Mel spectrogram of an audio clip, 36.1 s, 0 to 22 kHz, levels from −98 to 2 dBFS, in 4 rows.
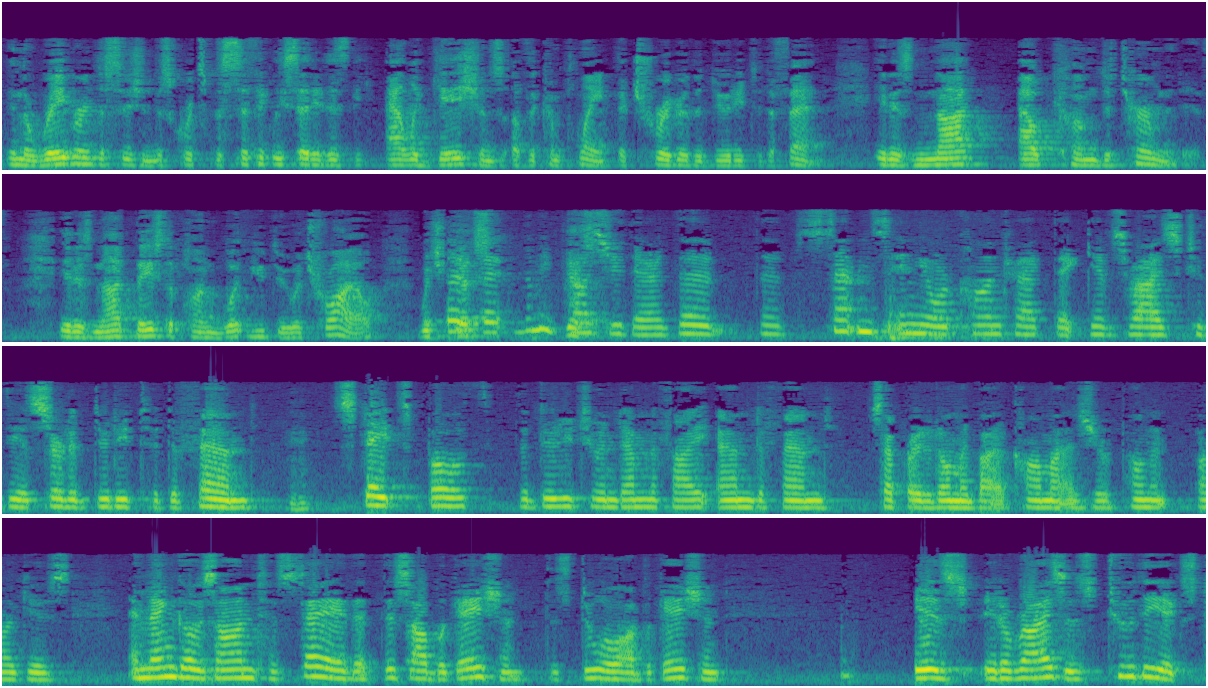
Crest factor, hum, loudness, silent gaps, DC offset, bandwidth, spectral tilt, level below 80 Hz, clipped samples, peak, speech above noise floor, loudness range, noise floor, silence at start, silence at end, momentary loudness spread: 16 dB; none; -16 LUFS; none; under 0.1%; 9.4 kHz; -5.5 dB/octave; -52 dBFS; under 0.1%; 0 dBFS; 29 dB; 8 LU; -45 dBFS; 0.05 s; 0.05 s; 14 LU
